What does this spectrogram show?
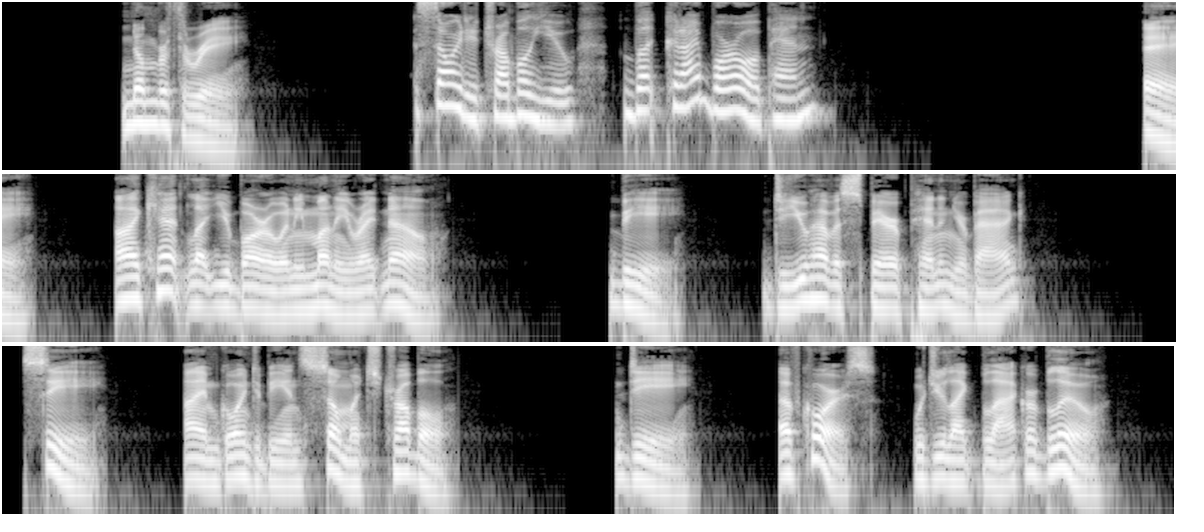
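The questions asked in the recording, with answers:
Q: Sorry to trouble you, but could I borrow a pen?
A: D: Of course. Would you like black or blue?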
